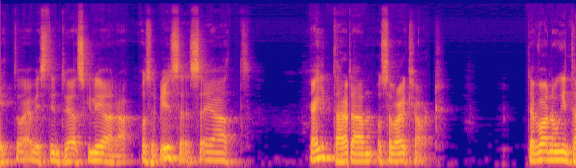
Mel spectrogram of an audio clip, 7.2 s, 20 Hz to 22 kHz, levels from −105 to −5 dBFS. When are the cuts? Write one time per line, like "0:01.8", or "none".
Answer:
0:04.3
